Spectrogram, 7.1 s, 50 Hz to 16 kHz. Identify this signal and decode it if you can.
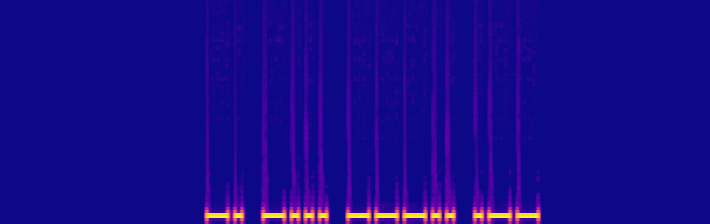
Morse code, heard as a keyed tone, about 17 wpm, 700 Hz. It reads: NB8W
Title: USA Call Signs - 4 Characters - Repeated 2x - 17wpm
